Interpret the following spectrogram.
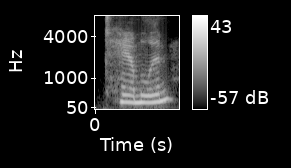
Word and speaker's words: Tamlin: and then there's uh tamlin i got that one okay okay it's not hard to mispronounce um you'd think hamlin he's a fairy okay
